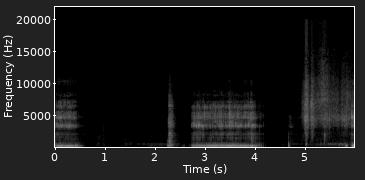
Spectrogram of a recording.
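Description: Loud, harsh, rattling snores in two long bursts separated by quieter noises: snoring in a sleeping animal.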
